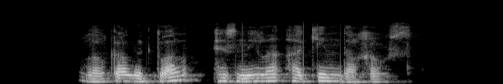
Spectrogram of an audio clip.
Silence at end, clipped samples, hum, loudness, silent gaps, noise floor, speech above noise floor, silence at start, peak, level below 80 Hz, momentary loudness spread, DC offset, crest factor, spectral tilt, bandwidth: 0.95 s; under 0.1%; none; -19 LUFS; none; -78 dBFS; 60 dB; 0.8 s; -2 dBFS; -54 dBFS; 10 LU; under 0.1%; 18 dB; -8 dB/octave; 7.2 kHz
